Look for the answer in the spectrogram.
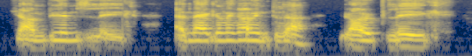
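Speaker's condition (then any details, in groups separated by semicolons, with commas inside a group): Cerebral palsy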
